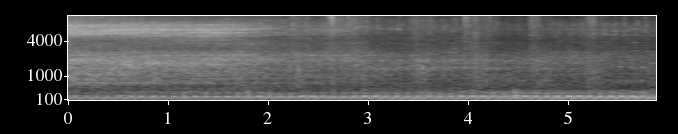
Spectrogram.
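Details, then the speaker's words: Keihin CV motorcycle carbs swapped onto a Chevette after resealing carbs that had sat tilted, with vacuum leaks: dead cold start, steady slightly lumpy, wobbly idle with an even low beat and no knocking, settling close to target with acceptable AFRs. "Dead cold start. No way. That's running way better. Oh, there we go. Starting to read. She's a little wobbly, but pretty dang close to where I want it to be for a dead cold start."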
